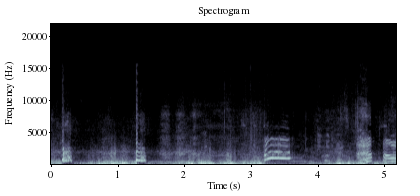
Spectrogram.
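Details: Dog in Devon, 2014, giving high, bending yelps and whines with ringing overtones: a long sliding one midway, then two shorter cries near the end, over continuous human talking and low background rumble.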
